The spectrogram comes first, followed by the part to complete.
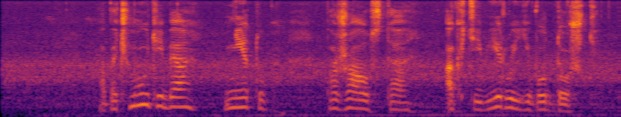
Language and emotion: Russian, neutral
